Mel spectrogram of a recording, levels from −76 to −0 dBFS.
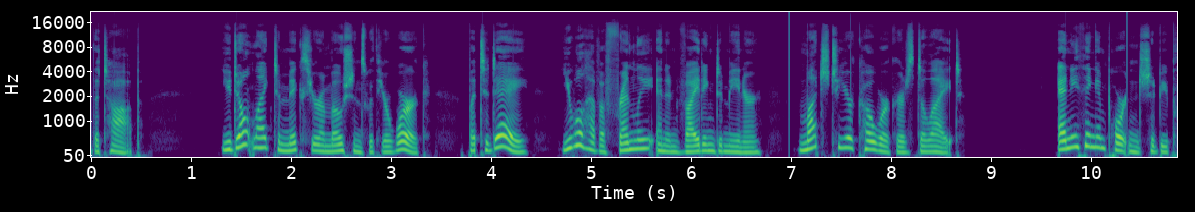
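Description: From 0.23 s to 10.66 s, word clock ticks recur roughly every 0.3 s, around forty sharp clicks of uneven strength. The receiver runs unlocked, drifting by about 70 ppm, so single samples slip. A spectrogram shows evenly spaced thin vertical broadband lines; the waveform shows one-sample steps.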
